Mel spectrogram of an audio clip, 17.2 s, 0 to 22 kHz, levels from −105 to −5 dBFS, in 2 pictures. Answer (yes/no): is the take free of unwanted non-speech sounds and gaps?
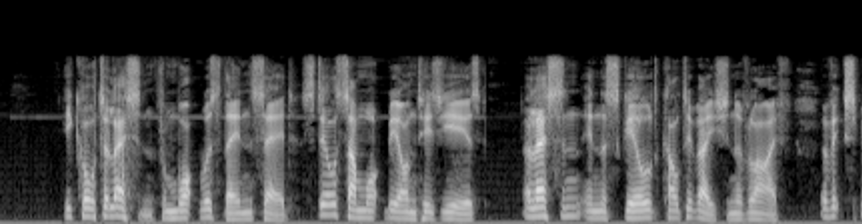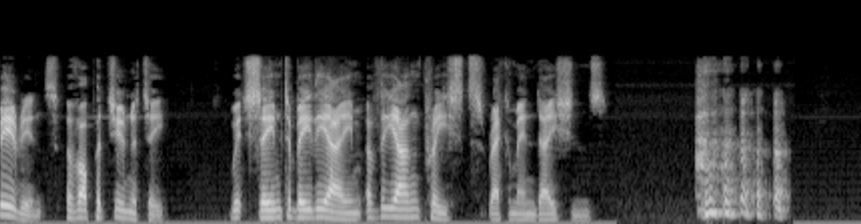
no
